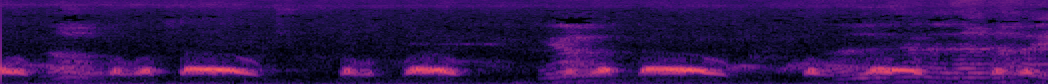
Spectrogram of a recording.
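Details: Breeding spotted dove of Malaysian type uttering repeated low coos, brief paired notes and longer drawn tones, with a burst of rustling noise and faint background sounds partway through.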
